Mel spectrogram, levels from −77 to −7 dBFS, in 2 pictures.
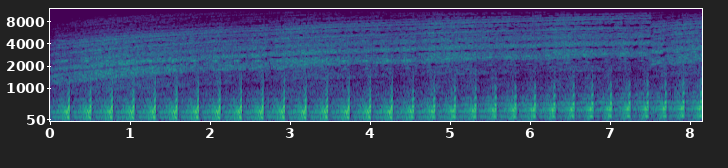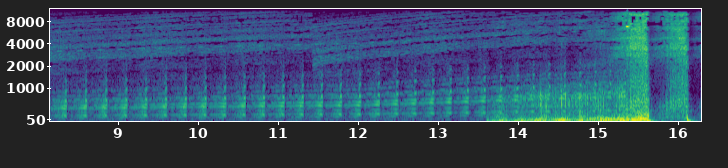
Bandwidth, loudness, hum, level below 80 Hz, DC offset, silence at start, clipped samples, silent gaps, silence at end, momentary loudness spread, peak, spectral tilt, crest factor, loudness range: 12 kHz; -24 LUFS; none; -28 dBFS; under 0.1%; 0 s; under 0.1%; none; 0 s; 15 LU; 0 dBFS; -2.5 dB/octave; 24 dB; 14 LU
